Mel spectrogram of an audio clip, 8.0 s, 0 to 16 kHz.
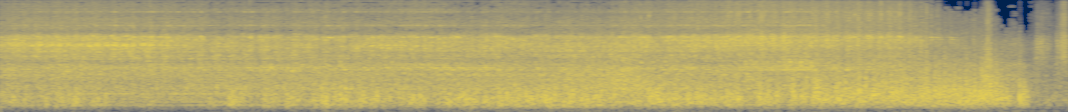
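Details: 2000 Jeep XJ with a newly installed 4.5-inch lift, u-joints checked good, SYE not yet installed: after about 30 minutes of driving, a harsh, steady metallic grinding comes from the driveline, only in drive while moving.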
